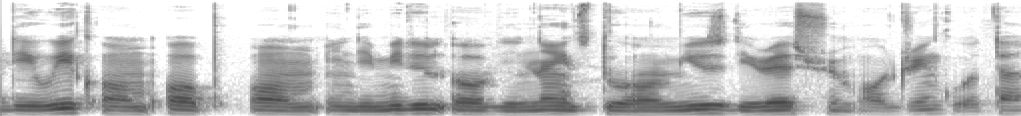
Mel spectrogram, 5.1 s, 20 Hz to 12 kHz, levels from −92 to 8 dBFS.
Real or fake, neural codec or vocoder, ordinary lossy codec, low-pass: real; none; none; 10.8 kHz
